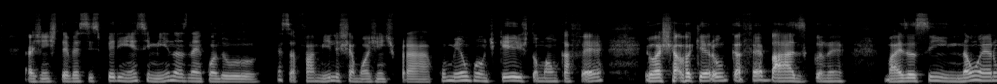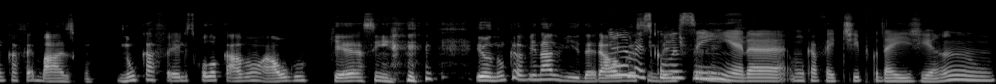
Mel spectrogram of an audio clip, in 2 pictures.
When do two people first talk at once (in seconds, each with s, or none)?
16.0 s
